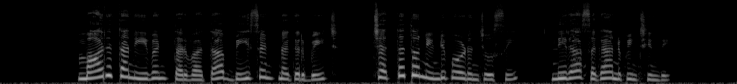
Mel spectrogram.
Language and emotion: Telugu, sad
